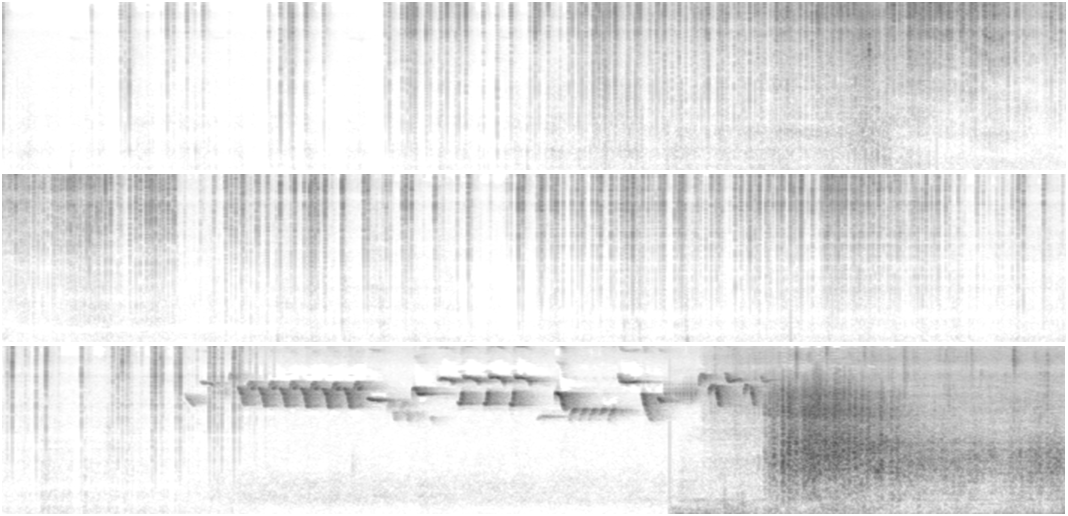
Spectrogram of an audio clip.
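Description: Birdsong in quick, repeated chirping trills for a few seconds, after a long run of faint crackling clicks. Near the end a sudden loud rush of noise cuts in, like wind on the microphone.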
